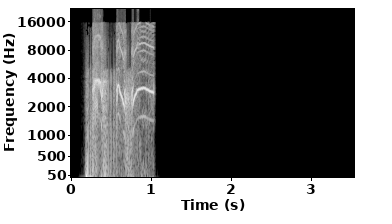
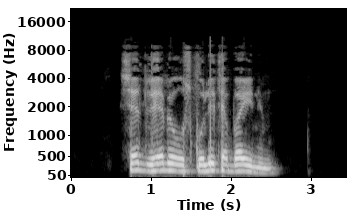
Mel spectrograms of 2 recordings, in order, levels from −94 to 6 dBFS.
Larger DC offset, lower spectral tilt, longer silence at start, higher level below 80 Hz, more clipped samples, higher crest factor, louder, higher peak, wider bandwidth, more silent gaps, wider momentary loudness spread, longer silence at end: neither; second, 0 dB/octave vs -6.5 dB/octave; second, 0.2 s vs 0.65 s; first, -28 dBFS vs -50 dBFS; first, 0.8% vs under 0.1%; about the same, 12 dB vs 14 dB; first, -3 LUFS vs -12 LUFS; about the same, 0 dBFS vs 0 dBFS; first, over 20 kHz vs 9.6 kHz; neither; second, 4 LU vs 8 LU; first, 2.5 s vs 0.9 s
